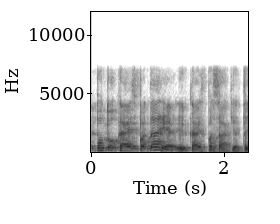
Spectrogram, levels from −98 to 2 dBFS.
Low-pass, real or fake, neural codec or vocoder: 7.2 kHz; fake; codec, 16 kHz, 8 kbps, FreqCodec, smaller model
